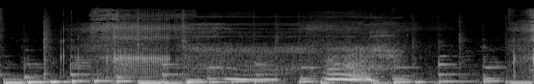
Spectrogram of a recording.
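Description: A man snores loudly in a sleeping rhythm, each rough, rattling breath drawn in and pushed out in long, close, heavy cycles with no talking.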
